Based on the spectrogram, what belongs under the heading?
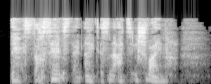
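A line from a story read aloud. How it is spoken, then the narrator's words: Panting. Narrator (German): keuchte Greta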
